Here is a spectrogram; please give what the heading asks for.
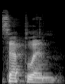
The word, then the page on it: zeppelin: American English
